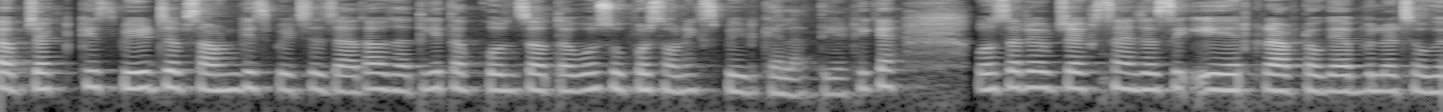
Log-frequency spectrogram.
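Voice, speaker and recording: Woman teacher, higher pitch with a warm, mellow tone, lecturing step by step. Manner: explains step by step, asks herself questions, reads English definitions slowly. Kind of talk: classroom lecture.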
